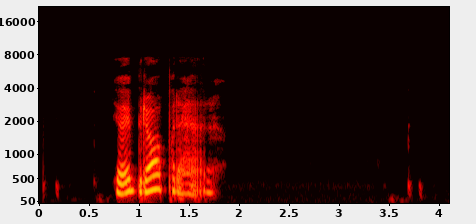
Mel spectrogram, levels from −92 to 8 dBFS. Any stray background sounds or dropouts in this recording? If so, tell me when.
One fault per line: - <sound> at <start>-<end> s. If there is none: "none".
none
